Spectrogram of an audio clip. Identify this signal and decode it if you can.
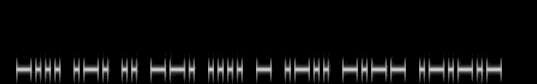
Morse code, heard as a keyed tone, about 25 wpm, 700 Hz. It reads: BRIGHTLY.
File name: Easy Sentences with Hints - 25wpm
